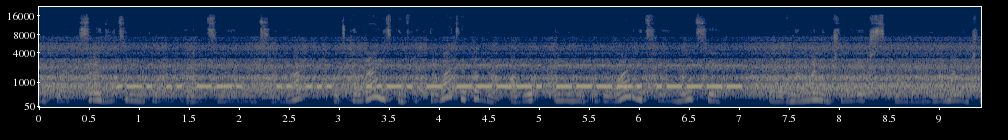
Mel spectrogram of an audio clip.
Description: Morse code, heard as a keyed tone, machine-sent, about 24 wpm, 780 Hz, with heavy radio static, a narrow filter and speech in Russian. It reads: RIG IS FT991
